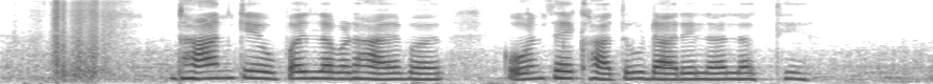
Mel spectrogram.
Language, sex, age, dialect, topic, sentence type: Chhattisgarhi, female, 31-35, Western/Budati/Khatahi, agriculture, question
